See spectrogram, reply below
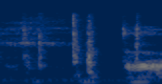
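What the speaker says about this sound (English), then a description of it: "I don't know what's going on with my typing here" Several quick clicks from a computer keyboard come in small clusters with short gaps, close to the microphone and fairly soft, with no voices.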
